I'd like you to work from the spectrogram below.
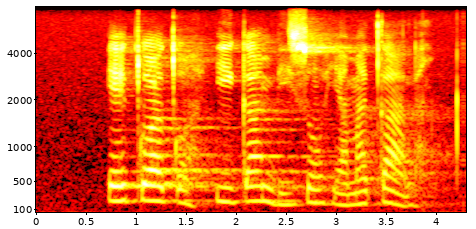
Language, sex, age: South Ndebele, female, 19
